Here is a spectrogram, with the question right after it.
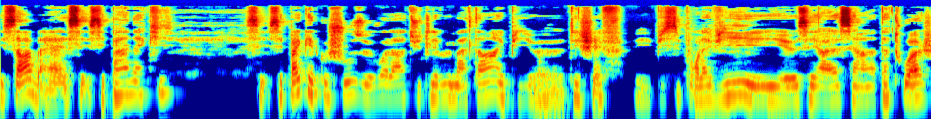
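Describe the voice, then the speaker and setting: Over music in the background, a woman speaks at a fairly slow pace in a fairly low voice. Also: fairly even intonation. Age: 50s. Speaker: workplace wellbeing coach. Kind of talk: interview.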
